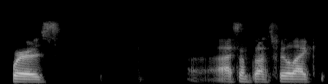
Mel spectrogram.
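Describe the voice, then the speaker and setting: This man speaks with an Australian accent and vocal fry. The sound is dry and close, with no echo. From Australia, Adelaide. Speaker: podcast guest. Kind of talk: casual chat.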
